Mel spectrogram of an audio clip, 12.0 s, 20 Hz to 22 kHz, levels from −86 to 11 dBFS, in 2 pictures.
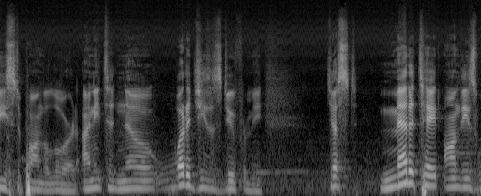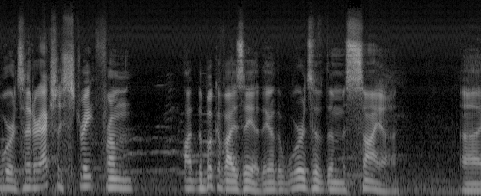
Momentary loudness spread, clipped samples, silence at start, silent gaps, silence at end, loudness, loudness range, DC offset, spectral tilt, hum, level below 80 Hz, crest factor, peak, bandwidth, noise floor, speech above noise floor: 16 LU; under 0.1%; 0 s; none; 0 s; -26 LUFS; 6 LU; under 0.1%; -2 dB/octave; none; -50 dBFS; 26 dB; -2 dBFS; over 20 kHz; -53 dBFS; 25 dB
